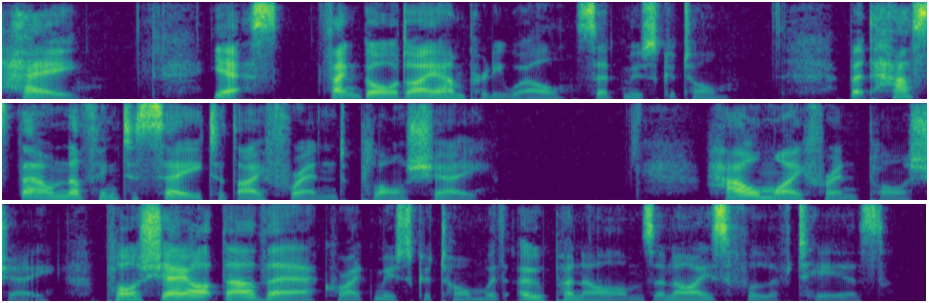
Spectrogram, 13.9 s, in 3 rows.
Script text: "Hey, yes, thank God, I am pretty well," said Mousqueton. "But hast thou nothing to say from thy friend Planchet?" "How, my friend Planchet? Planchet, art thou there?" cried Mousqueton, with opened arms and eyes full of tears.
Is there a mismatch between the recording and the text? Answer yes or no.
yes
